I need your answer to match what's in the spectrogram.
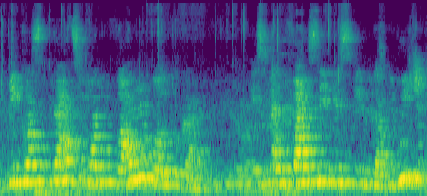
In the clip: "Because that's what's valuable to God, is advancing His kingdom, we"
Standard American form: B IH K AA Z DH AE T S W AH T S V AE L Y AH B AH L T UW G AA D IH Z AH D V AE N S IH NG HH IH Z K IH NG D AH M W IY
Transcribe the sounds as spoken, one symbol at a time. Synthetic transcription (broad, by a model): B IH K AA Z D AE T S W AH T V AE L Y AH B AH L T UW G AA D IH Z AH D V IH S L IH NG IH S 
